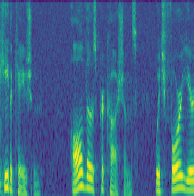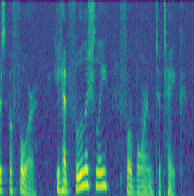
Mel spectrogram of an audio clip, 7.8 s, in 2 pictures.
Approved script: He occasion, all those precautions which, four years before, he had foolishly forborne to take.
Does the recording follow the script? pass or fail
pass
